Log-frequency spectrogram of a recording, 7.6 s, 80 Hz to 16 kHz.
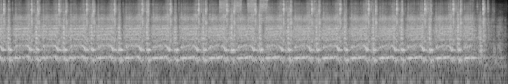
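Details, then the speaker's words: Old Caterpillar D8 dozer, not run in decades, being cranked by its pony starting engine, fresh rebuilt carburetor, still cold: steady rhythmic cranking with a wavering whine, about two beats a second, something coming out the exhaust but it never fires. "I mean there's something coming up out of the exhaust not lighting off like I was hoping"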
